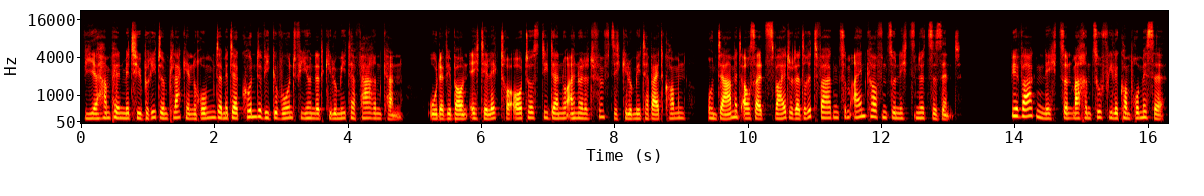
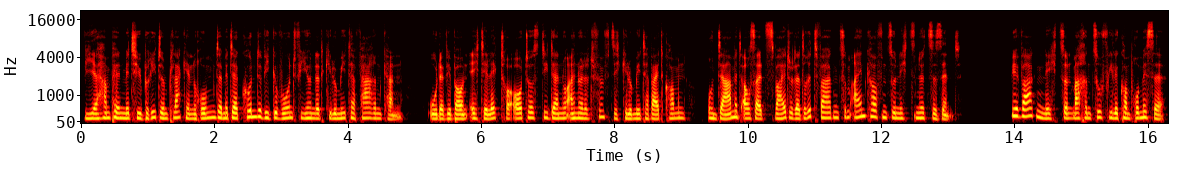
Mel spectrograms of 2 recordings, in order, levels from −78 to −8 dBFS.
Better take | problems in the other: second | thin; very slightly; fading below 1 kHz

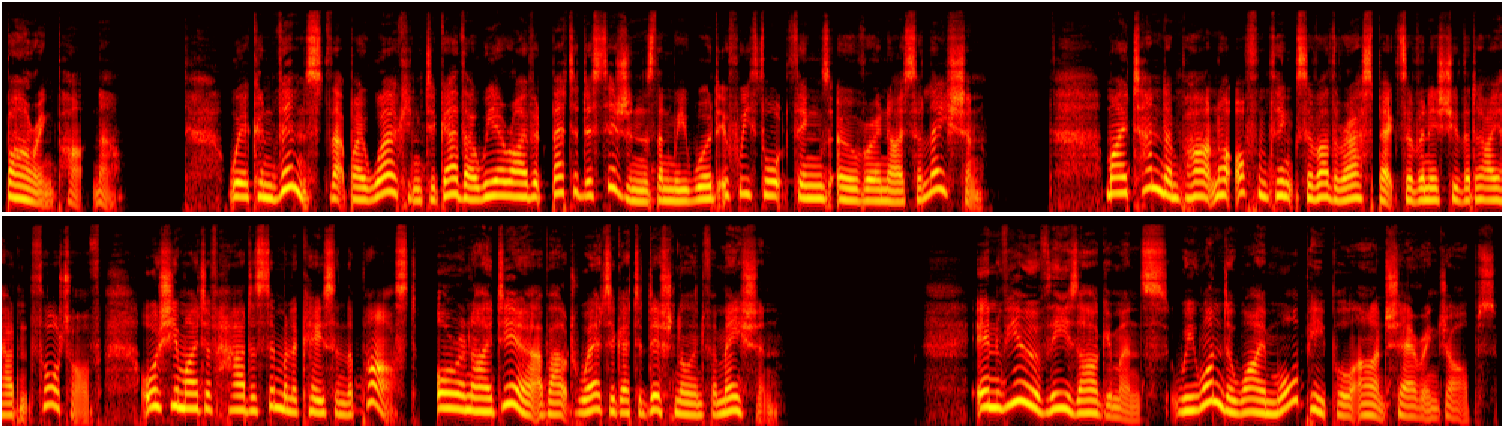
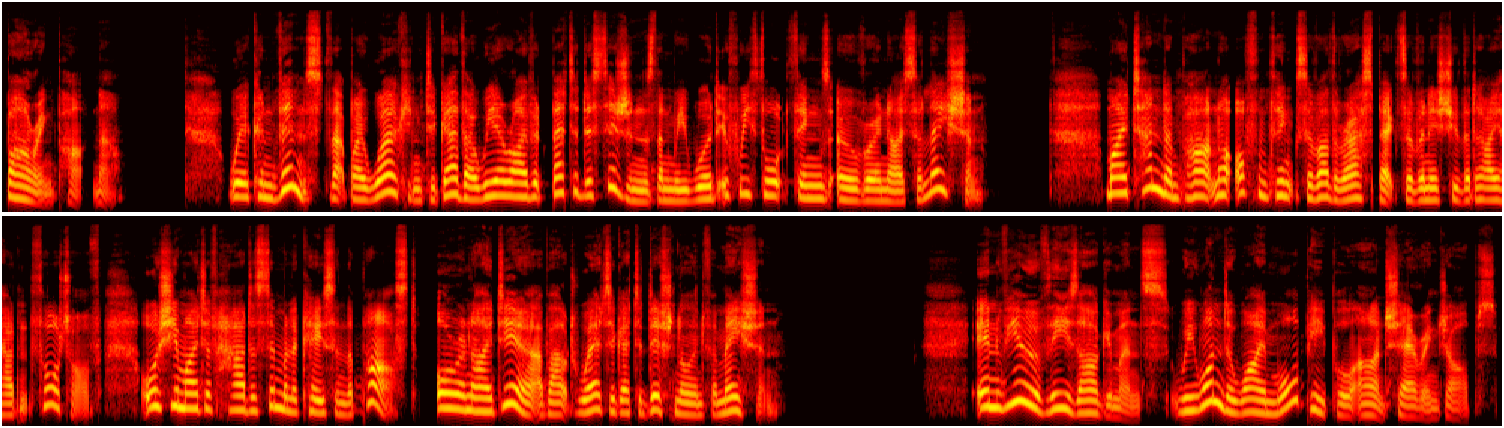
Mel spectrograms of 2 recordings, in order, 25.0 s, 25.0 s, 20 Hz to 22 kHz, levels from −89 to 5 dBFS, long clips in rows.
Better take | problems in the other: first | thin; very slightly; fading below 250 Hz

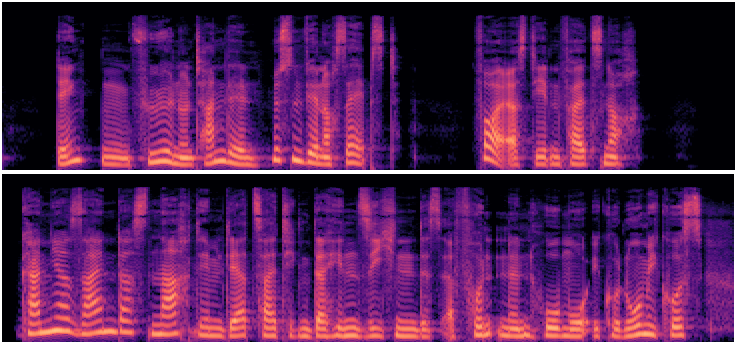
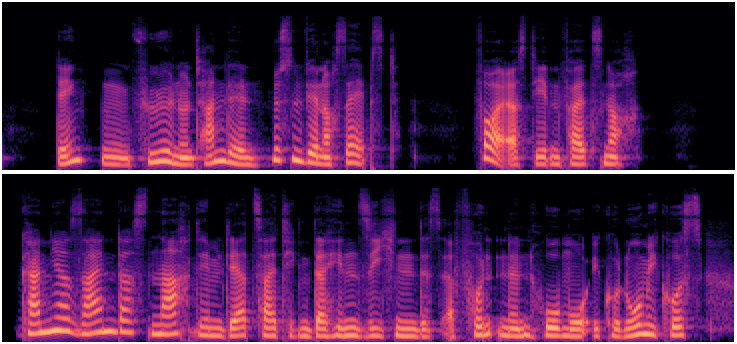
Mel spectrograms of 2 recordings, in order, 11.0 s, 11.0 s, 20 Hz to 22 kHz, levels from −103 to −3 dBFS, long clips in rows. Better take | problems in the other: first | muffled; slightly; fading above 4 kHz

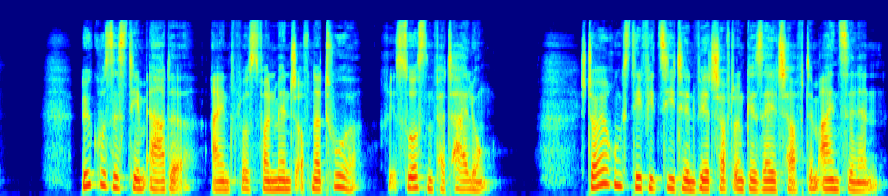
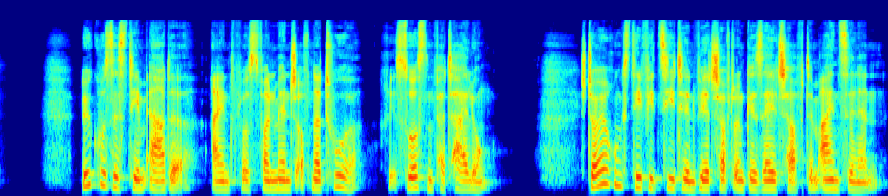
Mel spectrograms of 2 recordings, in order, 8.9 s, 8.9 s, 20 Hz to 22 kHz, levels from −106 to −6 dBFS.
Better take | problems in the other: first | thin; somewhat; fading below 500 Hz

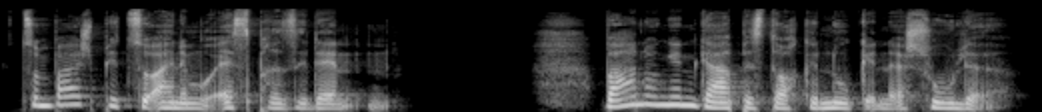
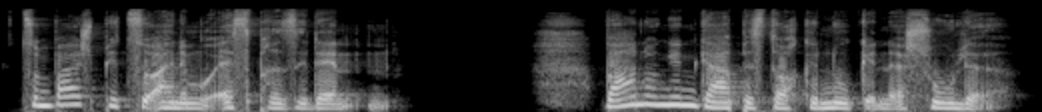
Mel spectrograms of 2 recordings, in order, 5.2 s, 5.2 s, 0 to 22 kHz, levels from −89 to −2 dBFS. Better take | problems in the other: first | distortion; slight; 10 dB below the speech

